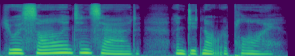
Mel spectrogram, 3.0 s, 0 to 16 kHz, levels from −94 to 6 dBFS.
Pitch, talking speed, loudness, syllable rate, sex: 195 Hz, 185 wpm, -21 LUFS, 4.5 syllables/s, female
